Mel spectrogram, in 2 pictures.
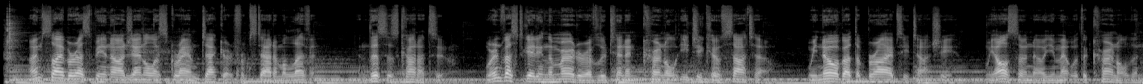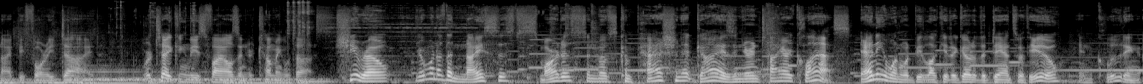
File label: Character; home studio in Austin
